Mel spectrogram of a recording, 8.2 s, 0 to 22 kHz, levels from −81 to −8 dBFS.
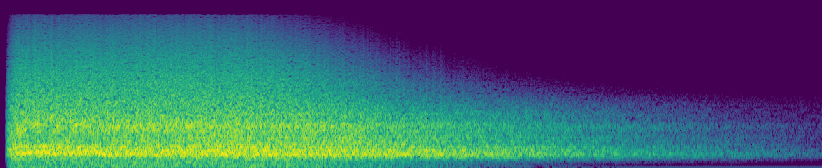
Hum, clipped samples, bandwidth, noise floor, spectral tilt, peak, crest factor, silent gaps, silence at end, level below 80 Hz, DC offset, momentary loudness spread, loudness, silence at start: none; under 0.1%; 15.5 kHz; -49 dBFS; -4.5 dB/octave; -2 dBFS; 10 dB; none; 1.65 s; -36 dBFS; under 0.1%; 17 LU; -10 LUFS; 0.05 s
